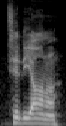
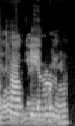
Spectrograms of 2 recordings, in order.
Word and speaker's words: Tatiana: Okay, this article is all about this Titiana, or how do you say it? Teddy. Let me see. This bitch, right? This Tatiana. This puto. Maslany. Oh fuck! Should I call her Titiana? Just say Tatiana.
